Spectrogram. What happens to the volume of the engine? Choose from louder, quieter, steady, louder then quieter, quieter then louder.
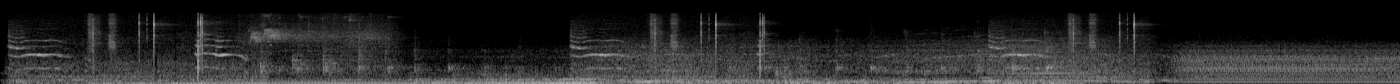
louder.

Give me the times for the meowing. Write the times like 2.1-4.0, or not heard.
0.1-2.8, 5.7-7.7, 9.8-11.6.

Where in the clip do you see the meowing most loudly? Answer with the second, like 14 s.
2 s.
